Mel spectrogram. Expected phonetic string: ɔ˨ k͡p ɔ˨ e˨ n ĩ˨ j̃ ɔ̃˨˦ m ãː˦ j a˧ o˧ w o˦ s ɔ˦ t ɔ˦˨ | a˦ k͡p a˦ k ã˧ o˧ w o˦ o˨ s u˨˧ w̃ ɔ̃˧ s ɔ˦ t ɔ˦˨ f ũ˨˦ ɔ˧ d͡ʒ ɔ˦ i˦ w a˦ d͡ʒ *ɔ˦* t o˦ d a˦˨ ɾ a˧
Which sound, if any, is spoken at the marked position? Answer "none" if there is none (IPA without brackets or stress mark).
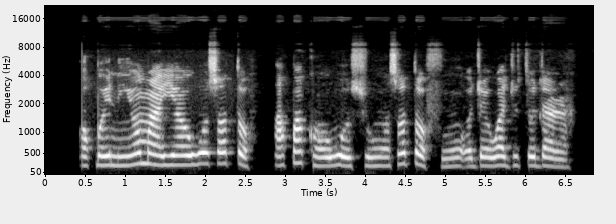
u˦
